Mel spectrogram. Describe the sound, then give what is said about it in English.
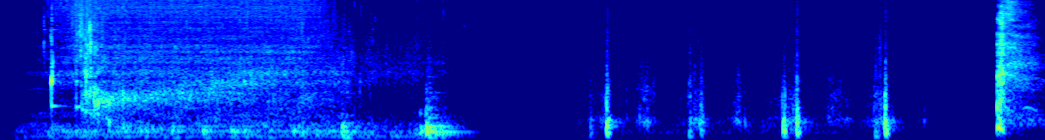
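Water is poured into a glass in a steady stream for about three seconds, followed by a series of soft clinks and knocks of the glass being handled. “Let me get that glass of water for you.”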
